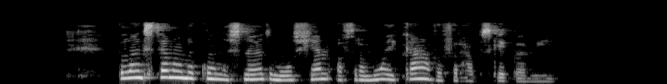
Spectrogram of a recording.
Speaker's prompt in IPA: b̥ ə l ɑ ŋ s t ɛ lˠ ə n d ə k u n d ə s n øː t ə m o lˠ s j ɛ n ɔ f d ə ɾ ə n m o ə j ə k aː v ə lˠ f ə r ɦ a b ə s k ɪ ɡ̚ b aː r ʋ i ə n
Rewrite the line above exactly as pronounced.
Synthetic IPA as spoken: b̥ ə l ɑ ŋ s t ɛ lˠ ə n d ə k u n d ə s n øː t ə m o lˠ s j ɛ n ɔ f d ə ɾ ə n m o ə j ə k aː v ə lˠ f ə r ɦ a b ə s k ɪ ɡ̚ b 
